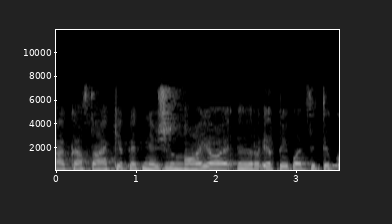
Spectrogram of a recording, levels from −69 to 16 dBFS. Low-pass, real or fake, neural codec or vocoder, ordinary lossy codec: 7.2 kHz; fake; codec, 16 kHz, 16 kbps, FreqCodec, smaller model; MP3, 32 kbps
